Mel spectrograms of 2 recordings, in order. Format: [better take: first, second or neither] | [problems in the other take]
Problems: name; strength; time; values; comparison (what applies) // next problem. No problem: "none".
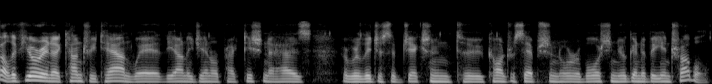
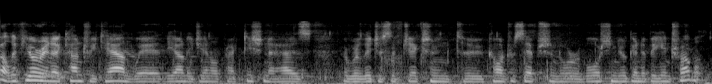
first | background sound (Boiling); 13 dB below the speech // room echo; dies away in 2.4 s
